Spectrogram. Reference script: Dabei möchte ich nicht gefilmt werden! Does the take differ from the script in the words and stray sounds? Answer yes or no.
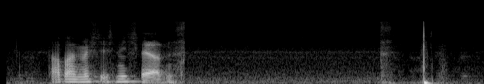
yes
